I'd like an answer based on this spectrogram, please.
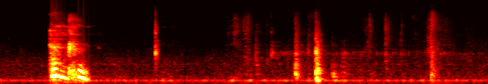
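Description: A brief vocal sound, a short word or cough, about half a second in, then a few light taps and clicks of bagged comic books being handled and set down, over a faint steady low hum.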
